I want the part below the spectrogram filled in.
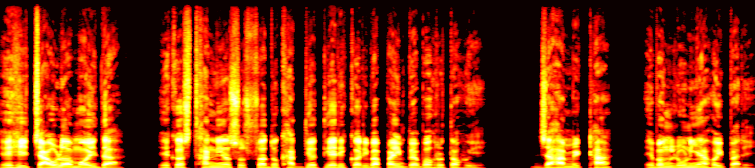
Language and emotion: Odia, neutral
